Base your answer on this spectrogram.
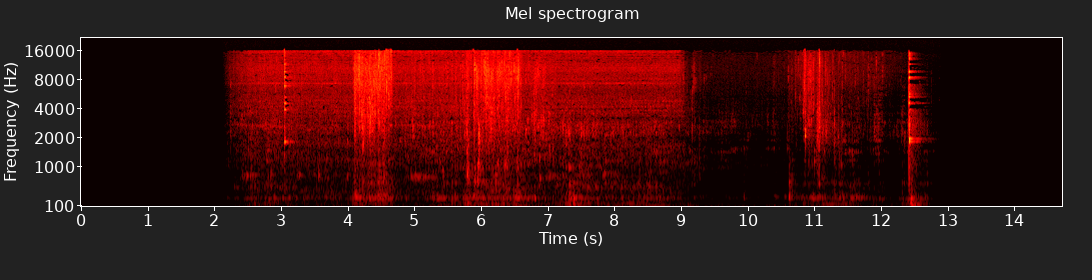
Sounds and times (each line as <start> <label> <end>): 2.2 Washing the pub glasses by water 12.4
